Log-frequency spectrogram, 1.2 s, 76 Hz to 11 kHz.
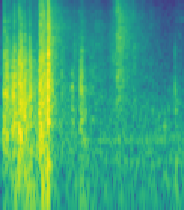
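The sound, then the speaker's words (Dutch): A book page being turned to the next page: a quick, crisp papery rustle in a few short bursts, fading into a softer whisper of paper, with no voices. “Volgende bladzijde, vers 20.”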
